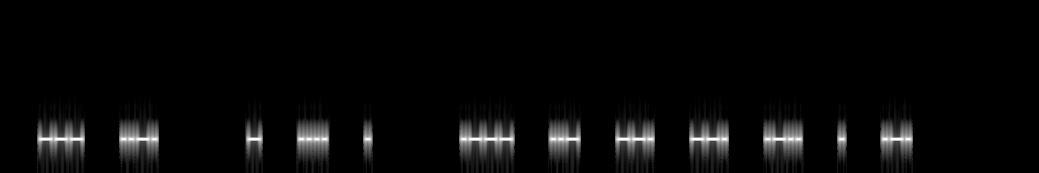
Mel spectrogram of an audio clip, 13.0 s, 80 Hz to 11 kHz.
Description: Morse code, heard as a keyed tone, about 25 wpm, spaced as for 13 wpm, 630 Hz. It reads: OF THE JUGGLER
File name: pangram-fs-13-cs-25-dexterity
